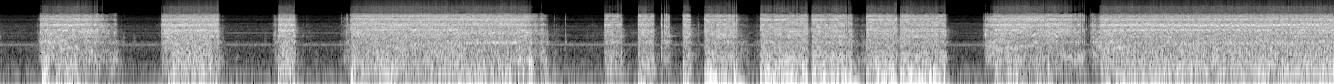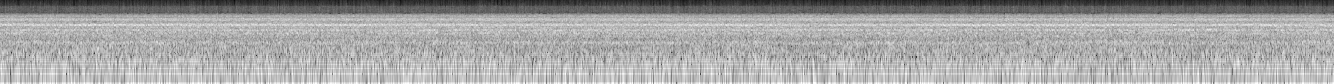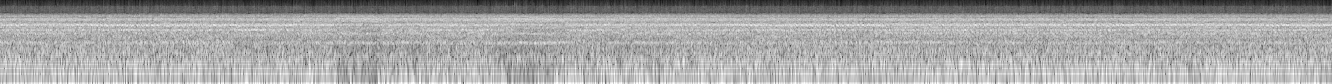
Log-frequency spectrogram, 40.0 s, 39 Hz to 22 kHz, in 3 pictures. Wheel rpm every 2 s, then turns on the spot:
50, 60, 120, 10, 30, 130, 220, 230, 230, 230, 220, 220, 220, 220, 220, 230, 230, 220, 230, 220.
6-8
